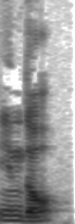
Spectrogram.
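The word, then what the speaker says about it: インド: example Russia is Rocha in Japanese India is Indo and China is Chugoku I'm going to make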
